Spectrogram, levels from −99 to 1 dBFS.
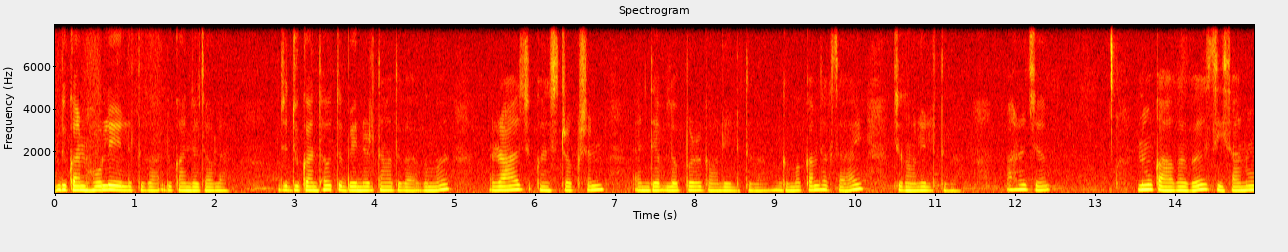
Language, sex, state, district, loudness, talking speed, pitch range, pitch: Wancho, female, Arunachal Pradesh, Longding, -23 LUFS, 125 wpm, 170-195 Hz, 180 Hz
